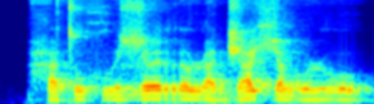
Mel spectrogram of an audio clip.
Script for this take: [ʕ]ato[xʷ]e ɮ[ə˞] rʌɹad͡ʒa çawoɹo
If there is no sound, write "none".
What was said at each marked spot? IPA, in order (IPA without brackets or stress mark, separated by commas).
h, xʷ, ɜ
